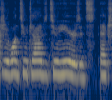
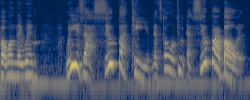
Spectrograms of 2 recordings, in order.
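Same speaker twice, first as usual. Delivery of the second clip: bad, loud, sing-song mock boastful caricature voice; 6 dB louder than usual. Complaining about sports fans, mimicking them after a win: bad sports-fan impersonation. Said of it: "that was a really bad impersonation of some random fan base".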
